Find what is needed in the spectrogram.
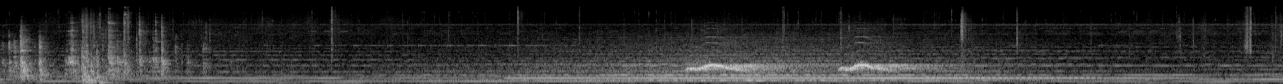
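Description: A sustained, low droning film score. In the first two seconds there is a quick cluster of knocks and scrapes. About seven and eight and a half seconds in come two short hoots, each rising and falling in pitch, louder than the rest.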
